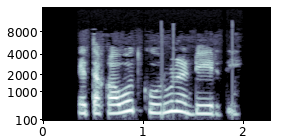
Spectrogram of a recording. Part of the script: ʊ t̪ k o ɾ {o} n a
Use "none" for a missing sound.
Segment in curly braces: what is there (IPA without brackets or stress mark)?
u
